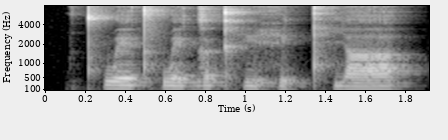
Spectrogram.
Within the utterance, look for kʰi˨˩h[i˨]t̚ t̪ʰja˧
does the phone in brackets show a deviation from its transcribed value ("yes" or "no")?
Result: no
